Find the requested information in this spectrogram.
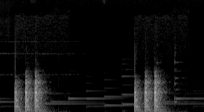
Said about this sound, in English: Later, Little Red Riding Hood arrived at her grandma's house. She knocked at the door.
